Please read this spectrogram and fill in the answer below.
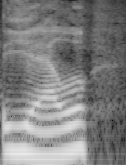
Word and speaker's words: IELLO: I think it's pronounced. Yeah. Yellow.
